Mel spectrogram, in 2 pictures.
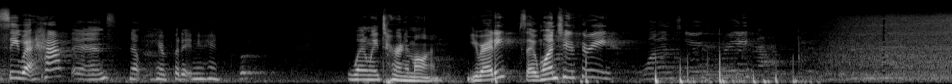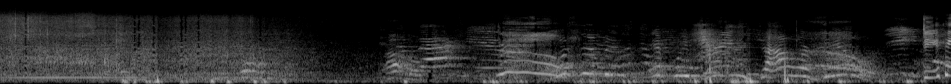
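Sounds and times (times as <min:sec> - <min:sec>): vacuum motor whooshing: 0:08.2 - 0:12.9
children's voices: 0:13.3 - 0:19.0.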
